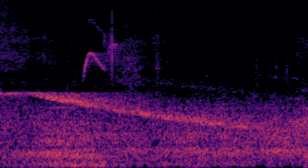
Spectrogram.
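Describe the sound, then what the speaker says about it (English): A distant siren wails continuously behind steady traffic noise, its tone slowly falling, with a brief higher whoop partway through. "When you hear them damn sirens in the background"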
